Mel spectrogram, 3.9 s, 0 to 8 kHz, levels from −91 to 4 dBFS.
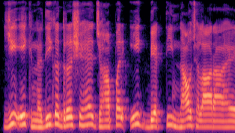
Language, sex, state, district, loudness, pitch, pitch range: Hindi, male, Uttar Pradesh, Lalitpur, -15 LUFS, 175 Hz, 145-190 Hz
